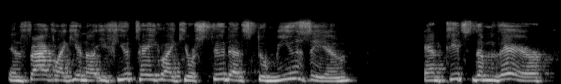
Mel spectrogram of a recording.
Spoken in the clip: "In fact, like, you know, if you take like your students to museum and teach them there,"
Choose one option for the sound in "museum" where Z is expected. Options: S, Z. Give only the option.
Z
